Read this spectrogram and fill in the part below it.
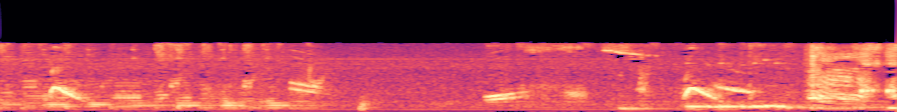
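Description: Cartoonish game sound effects chirp and warble in quick bursts.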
